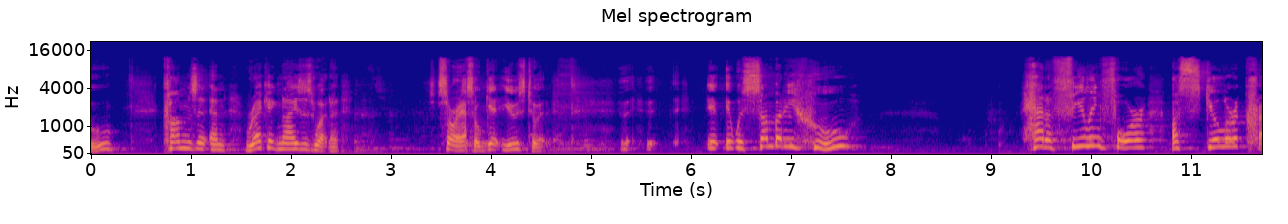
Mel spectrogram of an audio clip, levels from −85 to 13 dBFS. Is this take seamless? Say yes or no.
no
